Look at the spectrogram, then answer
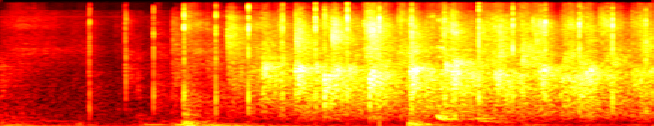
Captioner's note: applauding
